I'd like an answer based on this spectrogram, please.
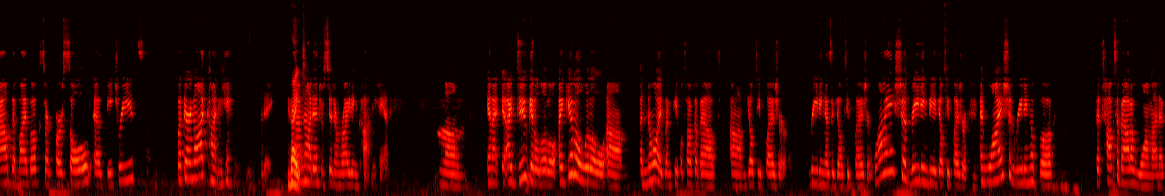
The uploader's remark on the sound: The sound quality within this episode is not up to our normal standards, we sincerely apologize for that.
